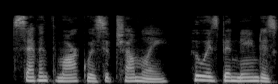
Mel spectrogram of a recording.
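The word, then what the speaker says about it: Cholmondeley: the spouse of David shumley pronounced Chumley seventh Marquis of Chumley who has been named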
